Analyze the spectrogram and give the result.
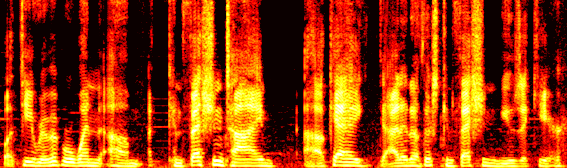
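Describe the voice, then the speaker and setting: Woman podcast cohost, low pitched but sharp, keeps hesitating, bit of music behind. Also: fairly even intonation. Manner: halting, hesitant. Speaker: comedy podcast co-host. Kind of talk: improvised comic banter.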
